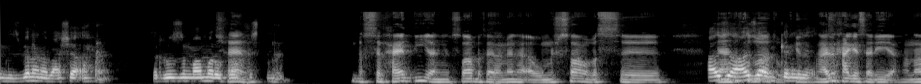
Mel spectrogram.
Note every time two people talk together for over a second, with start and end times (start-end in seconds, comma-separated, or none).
7.2-8.4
